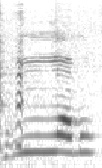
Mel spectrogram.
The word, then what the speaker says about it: LOML: Yeah, Lommel. That's how I always pronounce it.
